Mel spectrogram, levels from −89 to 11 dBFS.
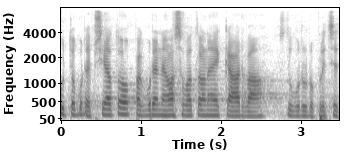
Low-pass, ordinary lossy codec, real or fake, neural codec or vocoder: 7.2 kHz; AAC, 48 kbps; real; none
